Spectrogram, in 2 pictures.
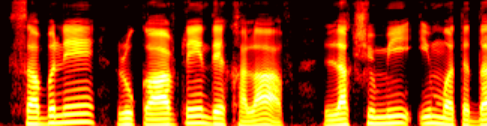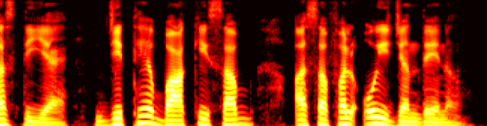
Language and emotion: Dogri, neutral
